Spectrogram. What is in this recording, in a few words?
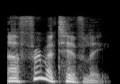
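"affirmatively", English, uk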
